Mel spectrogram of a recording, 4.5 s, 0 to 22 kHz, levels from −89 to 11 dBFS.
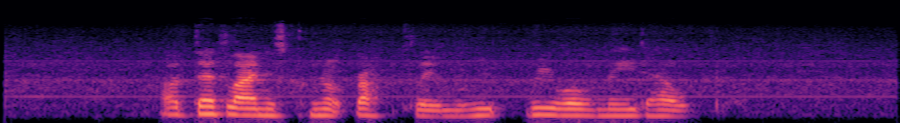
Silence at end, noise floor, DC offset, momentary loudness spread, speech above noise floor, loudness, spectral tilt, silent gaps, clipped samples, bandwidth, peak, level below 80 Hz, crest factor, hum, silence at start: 1.05 s; -47 dBFS; under 0.1%; 12 LU; 27 dB; -20 LUFS; -6.5 dB/octave; none; under 0.1%; 11 kHz; -2 dBFS; -66 dBFS; 20 dB; none; 0.8 s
